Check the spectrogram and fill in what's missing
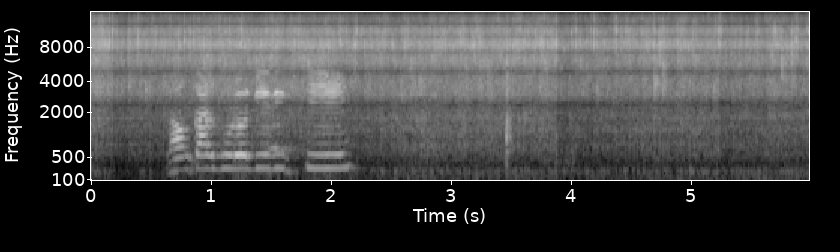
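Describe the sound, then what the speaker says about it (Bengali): Poppy seed paste frying with spices in a pan for an okra curry, a steady close sizzle running throughout, with someone speaking briefly over it near the start. "পোস্ত বাটা দিয়ে দিচ্ছি, দিয়ে ভালো করে ভেজে নিচ্ছি।"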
